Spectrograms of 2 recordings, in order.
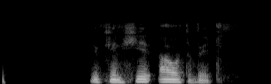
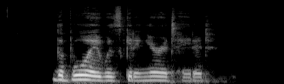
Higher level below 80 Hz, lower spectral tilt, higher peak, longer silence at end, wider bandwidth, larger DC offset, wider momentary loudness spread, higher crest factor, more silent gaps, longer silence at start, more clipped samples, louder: about the same, -62 dBFS vs -58 dBFS; first, -9 dB/octave vs -6.5 dB/octave; second, -8 dBFS vs -2 dBFS; second, 0.6 s vs 0.8 s; second, 7.4 kHz vs 15 kHz; neither; second, 11 LU vs 17 LU; about the same, 18 dB vs 16 dB; neither; first, 0.9 s vs 0.55 s; neither; second, -25 LUFS vs -17 LUFS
